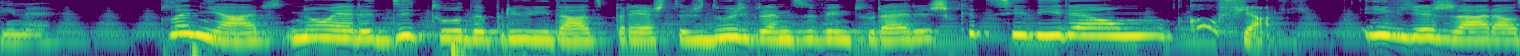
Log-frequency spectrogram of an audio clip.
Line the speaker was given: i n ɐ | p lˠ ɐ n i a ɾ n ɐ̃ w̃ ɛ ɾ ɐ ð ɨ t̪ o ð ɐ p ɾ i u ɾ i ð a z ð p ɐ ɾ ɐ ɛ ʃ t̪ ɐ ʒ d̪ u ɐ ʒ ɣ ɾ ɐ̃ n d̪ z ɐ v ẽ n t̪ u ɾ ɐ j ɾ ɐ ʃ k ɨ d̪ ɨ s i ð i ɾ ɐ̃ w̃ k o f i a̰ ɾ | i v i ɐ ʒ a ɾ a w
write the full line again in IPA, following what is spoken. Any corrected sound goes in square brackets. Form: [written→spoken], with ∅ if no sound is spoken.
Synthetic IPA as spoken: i n ɐ | p lˠ ɐ n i a ɾ n ɐ̃ w̃ ɛ ɾ ɐ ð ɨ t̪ o ð ɐ p ɾ i u ɾ i ð a [z→∅] ð p ɐ ɾ ɐ ɛ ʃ t̪ ɐ ʒ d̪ u ɐ ʒ ɣ ɾ ɐ̃ n d̪ z ɐ v ẽ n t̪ u ɾ ɐ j ɾ ɐ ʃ k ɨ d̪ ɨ s i ð i ɾ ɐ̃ w̃ k [o→õ] f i a̰ ɾ | i v i ɐ ʒ a ɾ a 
